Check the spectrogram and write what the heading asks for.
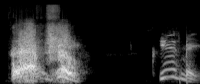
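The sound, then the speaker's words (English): A single loud sneeze bursts out in two quick explosive parts, followed after a short pause by a person speaking briefly. “Bless you. Whew, that was a loud one.”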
